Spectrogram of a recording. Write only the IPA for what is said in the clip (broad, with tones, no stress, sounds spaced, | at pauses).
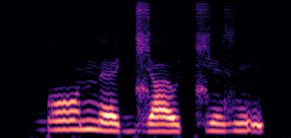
ɡ ɔ˦ n ɛ˨ d͡ʑ a˨ ʊ̯ t͡ɕ e˦ z ĩ˦˨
